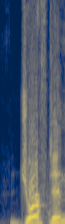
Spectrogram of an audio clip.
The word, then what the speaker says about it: Jorphdan: We have Jordan Peterson with Jorphdan, the PH is silent.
